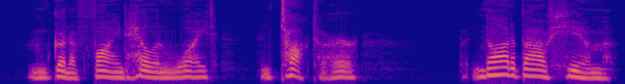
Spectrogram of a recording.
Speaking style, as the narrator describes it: he muttered

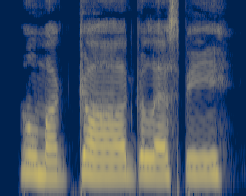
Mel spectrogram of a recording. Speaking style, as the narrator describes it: sobbed

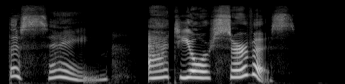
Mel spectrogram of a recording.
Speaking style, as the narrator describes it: the old woman replied in a piping voice

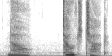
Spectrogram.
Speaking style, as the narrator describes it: whispered Constantia earnestly

